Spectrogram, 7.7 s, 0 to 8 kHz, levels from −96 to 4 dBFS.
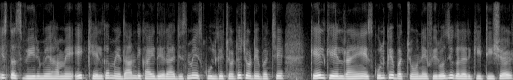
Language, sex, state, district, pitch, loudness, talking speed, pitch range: Hindi, female, Uttar Pradesh, Muzaffarnagar, 210 Hz, -15 LUFS, 240 wpm, 205-230 Hz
